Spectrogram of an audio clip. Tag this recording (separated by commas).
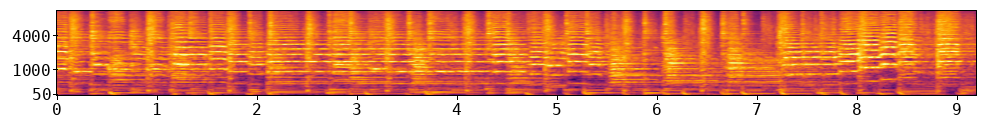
Swing music, Music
